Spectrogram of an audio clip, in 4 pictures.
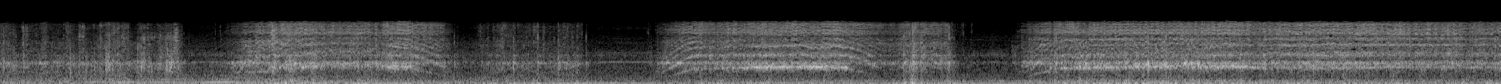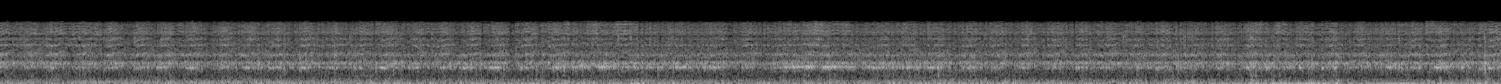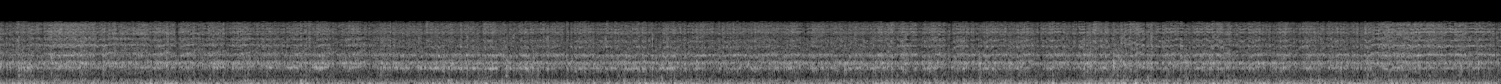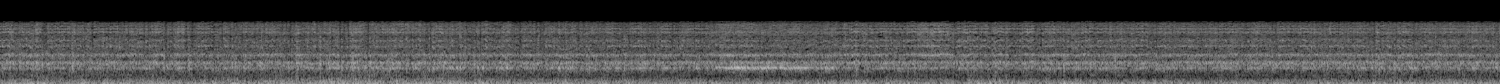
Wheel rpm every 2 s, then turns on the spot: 40, 120, 80, 90, 100, 100, 200, 210, 210, 210, 210, 210, 210, 210, 210, 210, 210, 200, 200, 210, 210, 200, 200, 200, 200, 200, 200, 200, 200, 200.
0-2 4-6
